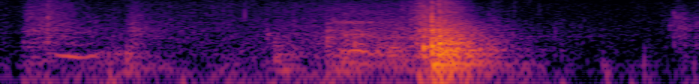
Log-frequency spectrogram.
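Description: A single short scrape about one and a half seconds in, as a diamond painting kit's box is set aside.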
